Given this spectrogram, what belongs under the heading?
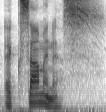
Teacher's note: we have the accent on the second syllable, despite this word exámenes having four syllables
